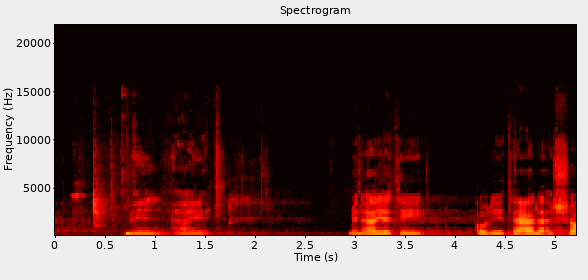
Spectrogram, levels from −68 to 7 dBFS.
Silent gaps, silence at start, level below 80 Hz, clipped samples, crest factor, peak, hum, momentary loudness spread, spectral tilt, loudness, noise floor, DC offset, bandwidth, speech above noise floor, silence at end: none; 0 s; -58 dBFS; under 0.1%; 26 dB; -6 dBFS; none; 20 LU; -4.5 dB/octave; -30 LUFS; -55 dBFS; under 0.1%; 16 kHz; 27 dB; 0 s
